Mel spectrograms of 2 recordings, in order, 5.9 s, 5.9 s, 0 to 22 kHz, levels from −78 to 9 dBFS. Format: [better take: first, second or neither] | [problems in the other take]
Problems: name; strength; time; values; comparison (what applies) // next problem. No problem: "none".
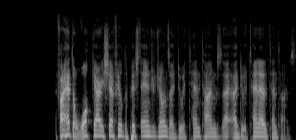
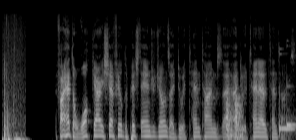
first | footsteps; noticeable; at the start; peak 1 dB below the speech // door banging; loud; at 4.5 s; peak 1 dB above the speech // phone ringing; very faint; at 5.5 s; peak 1 dB above the speech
